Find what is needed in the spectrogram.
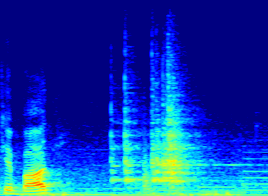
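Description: A metal baking tray being handled on the counter: a brief scraping clatter about a second in.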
